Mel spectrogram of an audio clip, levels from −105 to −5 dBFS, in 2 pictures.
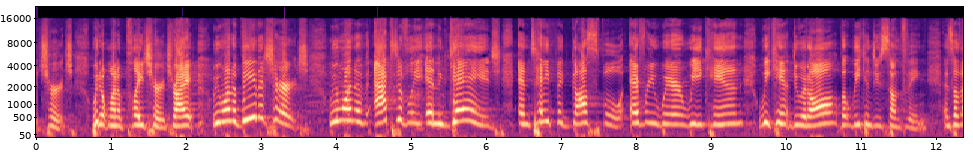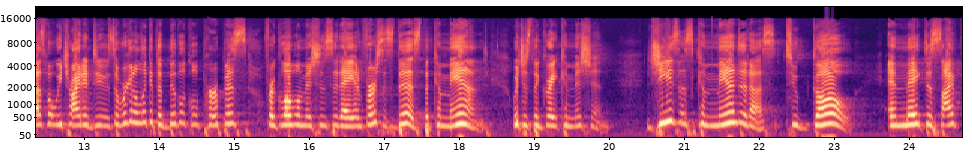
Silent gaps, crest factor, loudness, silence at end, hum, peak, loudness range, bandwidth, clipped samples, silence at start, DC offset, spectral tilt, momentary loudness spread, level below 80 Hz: none; 14 dB; -13 LUFS; 0.1 s; none; 0 dBFS; 5 LU; 16.5 kHz; under 0.1%; 0.05 s; under 0.1%; -3 dB/octave; 12 LU; -42 dBFS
